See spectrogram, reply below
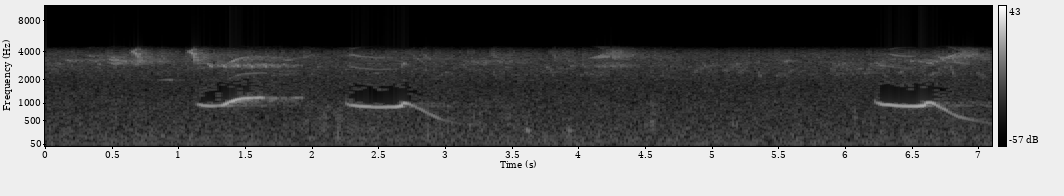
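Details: Hawaiian crow (Corvus hawaiiensis), a species extinct in the wild, giving three drawn-out, mellow mid-pitched calls a second or several apart, the later ones sliding downward at the end, over a soft hiss.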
